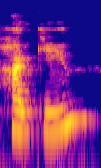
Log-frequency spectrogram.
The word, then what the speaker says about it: Jarquin: It's Jarquin. Hi, Queen.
